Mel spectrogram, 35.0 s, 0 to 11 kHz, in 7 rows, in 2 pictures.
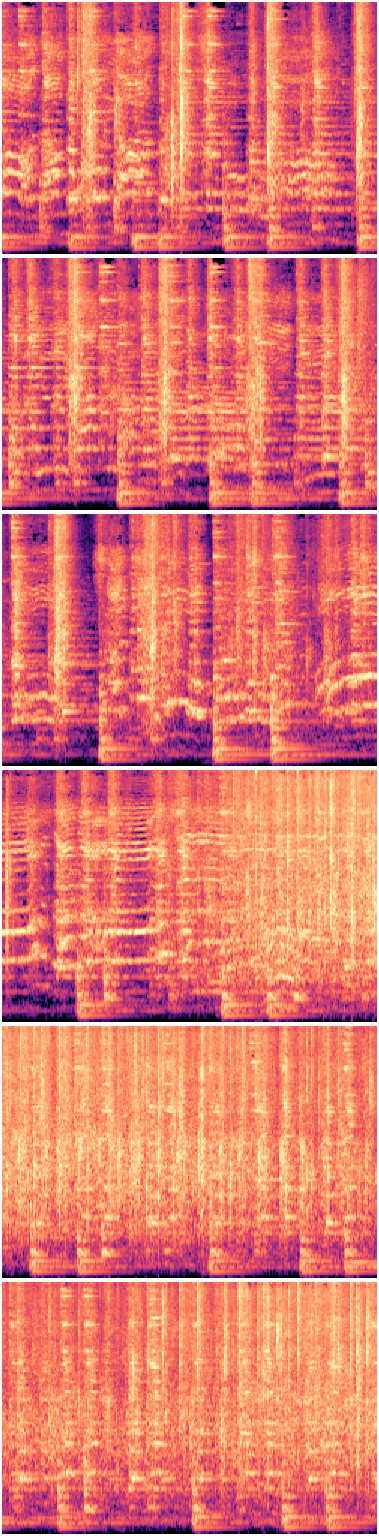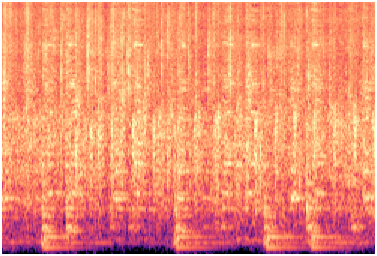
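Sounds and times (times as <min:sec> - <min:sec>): plucked shamisen: 0:00.0 - 0:34.9
person singing: 0:11.3 - 0:34.9
sharp struck beats: 0:16.0 - 0:34.9.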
